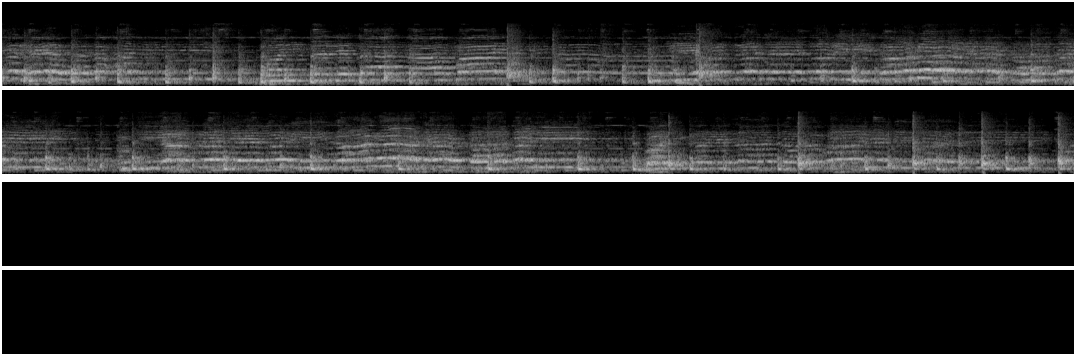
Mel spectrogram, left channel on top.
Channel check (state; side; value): silent; right; 58 dB below the other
